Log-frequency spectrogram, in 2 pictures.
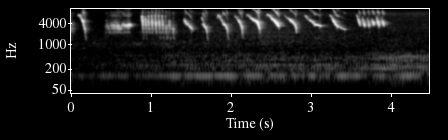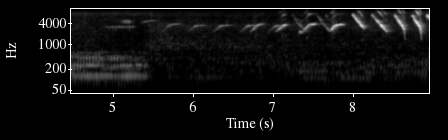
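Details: A Spanish Timbrado canary song used for training other canaries: rapid metallic rolls and quick falling trills, then a series of short sliding whistles, with a low hum underneath at first.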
